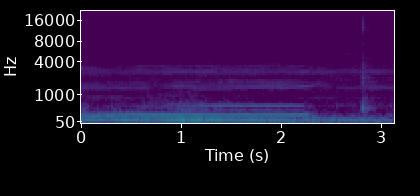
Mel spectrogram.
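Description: An Acus C2 tattoo machine runs with a steady electric hum and buzz, close and moderately loud, its tone shifting slightly toward the end, with no talking.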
